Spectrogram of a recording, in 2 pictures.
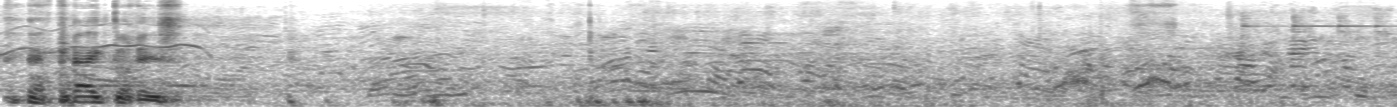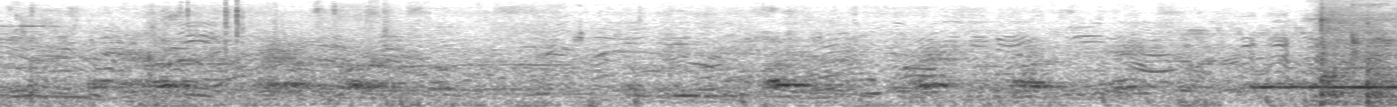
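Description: Young riders and onlookers murmur and chatter outdoors.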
